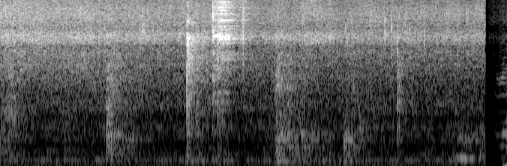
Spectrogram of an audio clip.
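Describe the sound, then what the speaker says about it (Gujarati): Chopped onions fry and sizzle in a pan for batata poha, a steady close hiss broken by a few stirring scrapes and soft utensil knocks, with no voices. "કાંદાને થોડીક વાર ચડવા દેવું"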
